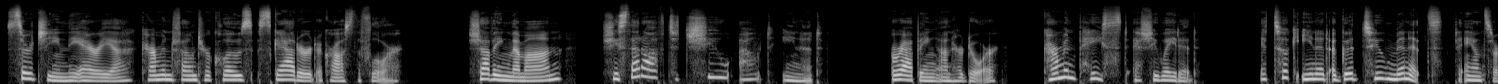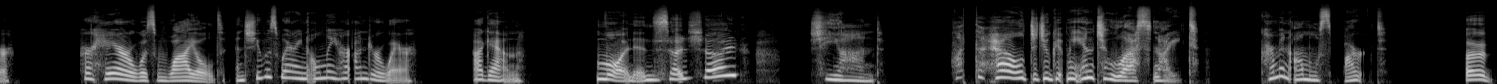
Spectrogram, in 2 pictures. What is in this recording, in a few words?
Humor, audiobook narrator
